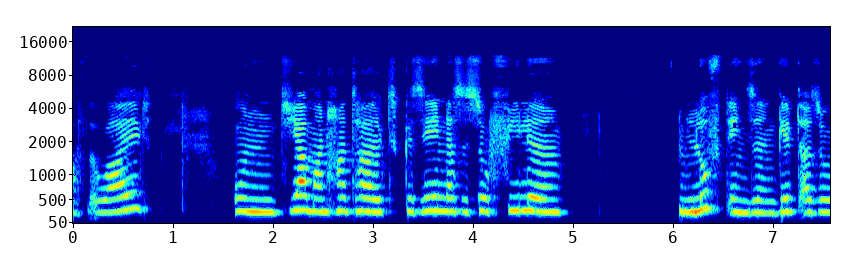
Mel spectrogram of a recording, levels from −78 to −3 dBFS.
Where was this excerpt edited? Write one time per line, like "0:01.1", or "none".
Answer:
none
